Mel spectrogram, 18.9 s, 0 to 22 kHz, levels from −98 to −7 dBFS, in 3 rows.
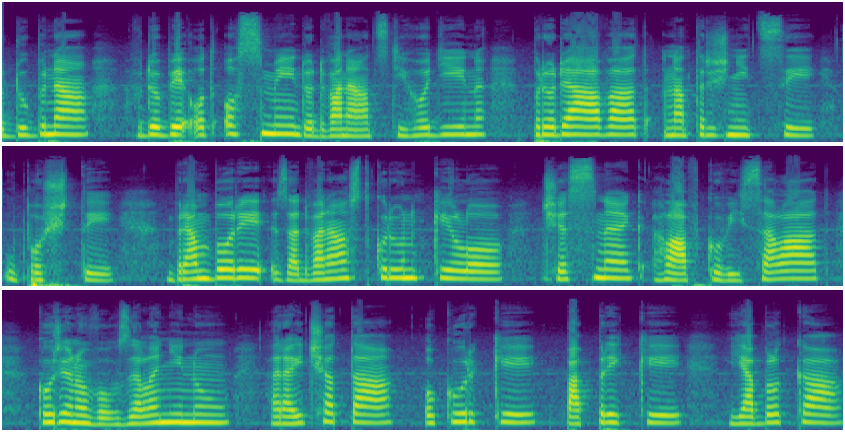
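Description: No technical faults can be heard anywhere in the audio.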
